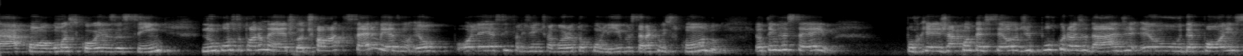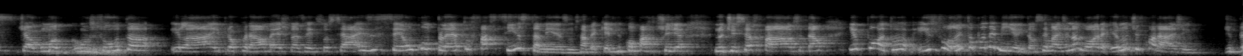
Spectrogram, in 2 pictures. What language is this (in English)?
Portuguese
